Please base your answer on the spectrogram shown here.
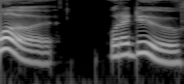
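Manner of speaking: dog voice, very slow and drawn out. Voicing the dog after his bone was taken away: voicing the dog. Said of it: "He's like".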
